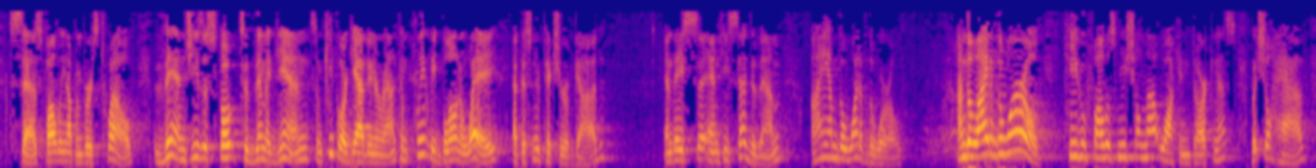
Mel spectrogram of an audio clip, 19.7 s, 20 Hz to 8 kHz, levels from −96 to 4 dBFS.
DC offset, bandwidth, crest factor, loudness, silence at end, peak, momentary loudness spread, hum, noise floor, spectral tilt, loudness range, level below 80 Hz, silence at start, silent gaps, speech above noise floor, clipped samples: under 0.1%; 6.6 kHz; 20 dB; -22 LUFS; 0.15 s; -2 dBFS; 14 LU; none; -65 dBFS; -5 dB/octave; 9 LU; -60 dBFS; 0.15 s; none; 43 dB; under 0.1%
